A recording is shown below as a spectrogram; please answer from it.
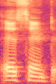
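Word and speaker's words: ascent: एक्सेंट, pronunciation common to A reason, किसी क्षेत्र में बोलने जाने वाला एक एक्सेंट, उच्चारण, वो एक्सेंट होता है। एक ए एस सी ई एन टी होता है, एसेंट, एसेंट का मतलब होता है चढ़ना, असेंडिंग ऑर्डर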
